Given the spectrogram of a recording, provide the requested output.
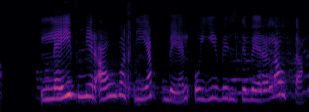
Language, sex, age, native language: Icelandic, male, 13, Icelandic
